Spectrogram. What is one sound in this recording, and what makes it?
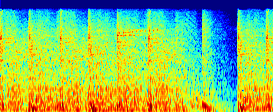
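A laser beam hums and crackles.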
